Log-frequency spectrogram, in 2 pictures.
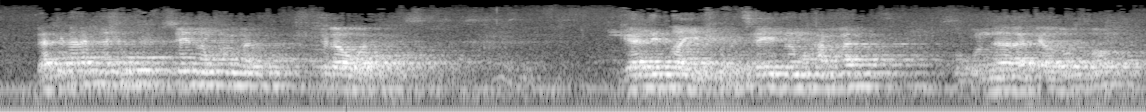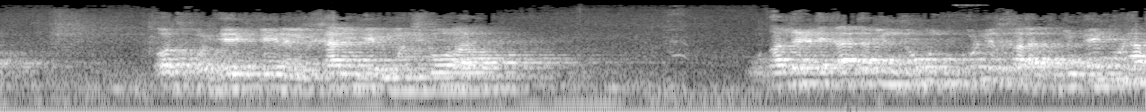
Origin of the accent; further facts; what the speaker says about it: Gaza, Gaza Strip, Palestine; قلت انا فلسطيني من غزه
